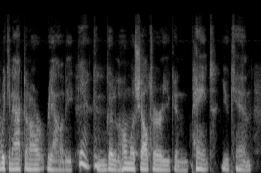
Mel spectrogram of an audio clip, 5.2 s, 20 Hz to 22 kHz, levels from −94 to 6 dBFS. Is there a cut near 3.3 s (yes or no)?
no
